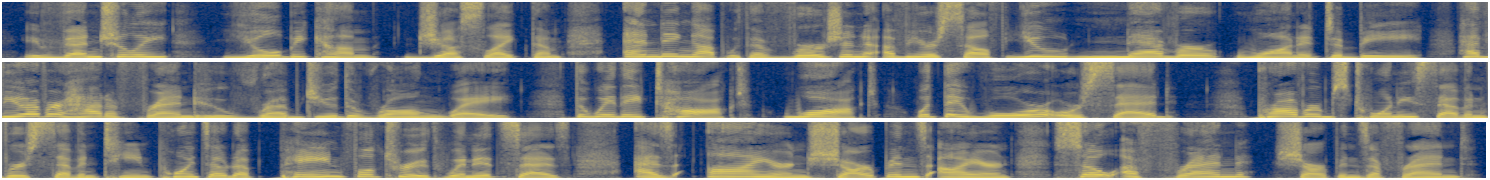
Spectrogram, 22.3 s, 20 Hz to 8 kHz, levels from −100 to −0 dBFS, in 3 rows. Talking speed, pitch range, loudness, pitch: 165 wpm, 175-250 Hz, -18 LUFS, 205 Hz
